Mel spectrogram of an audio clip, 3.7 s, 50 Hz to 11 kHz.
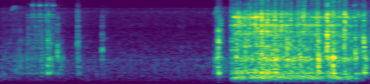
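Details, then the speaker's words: Husqvarna 329L two-stroke string trimmer after a recoil starter repair, choke up and primed: a few pull-cord clicks, then a short burst as it fires; it sounds like the carburetor needs tuning. "all right so it hit a lick do that again"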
